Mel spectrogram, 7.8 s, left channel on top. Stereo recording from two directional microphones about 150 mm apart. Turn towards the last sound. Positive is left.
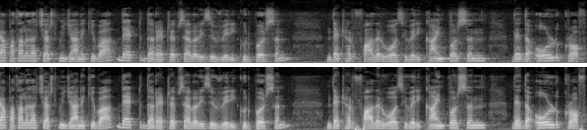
turn(degrees=-45)  # may be behind; listen again after turning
